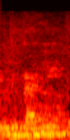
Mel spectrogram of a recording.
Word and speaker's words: Ibrahim: Porque Ibrahim é aquele Aleph deles assim, acho que é Aleph, depois eles fazem B. Então, aí esse Aleph, quando tem uma coisinha aqui, no árabe eles fazem I, mas seria Ab. Então, vira Ibrahim.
